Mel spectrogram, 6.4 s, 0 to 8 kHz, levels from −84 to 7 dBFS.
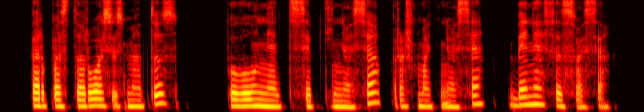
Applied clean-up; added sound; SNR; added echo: none; none; none; none.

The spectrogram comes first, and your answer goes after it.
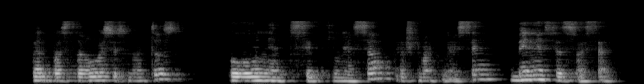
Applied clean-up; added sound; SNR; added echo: neural mask model DeepFilterNet 3.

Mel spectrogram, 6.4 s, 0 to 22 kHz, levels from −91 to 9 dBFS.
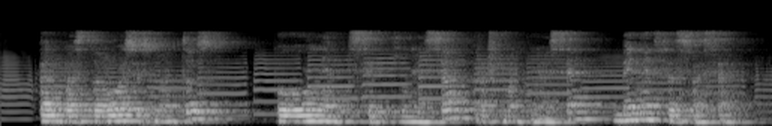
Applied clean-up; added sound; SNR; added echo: none; Trumpet; 20 dB; reverberation time 0.8 s.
